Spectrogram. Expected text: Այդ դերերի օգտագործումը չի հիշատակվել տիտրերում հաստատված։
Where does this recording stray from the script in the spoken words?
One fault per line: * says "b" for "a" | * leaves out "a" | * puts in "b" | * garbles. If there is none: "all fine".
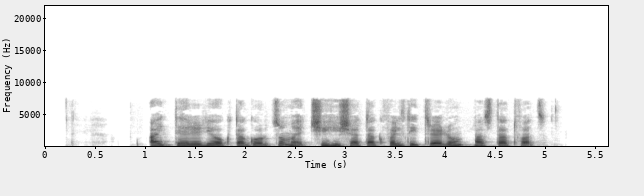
all fine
